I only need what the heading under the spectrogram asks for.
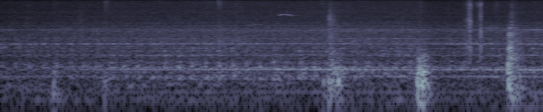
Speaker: we hear that loud like ticking noise that means it's all the way out with nothing when you further just stop right there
